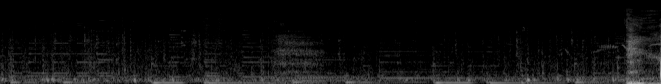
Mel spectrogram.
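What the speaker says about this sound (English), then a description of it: "Those horses are so terrifying. Also, they're walking right on the freaking rail." Horse-drawn carts in the Transport Fever 2 game clip-clop along a rail line, a steady rhythmic patter of hooves with faint creaking, then a brief loud whinny near the end.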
